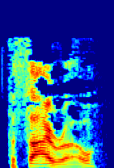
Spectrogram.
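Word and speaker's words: phthyro (φθείρω): The Greek word here is phthyro. A little difficult for us in English to pronounce this diphthong. Looks like this in the Greek. P-H-T-H. Put the first person ending there. P-H-T-H-E-I-R-O. Phthyro.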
